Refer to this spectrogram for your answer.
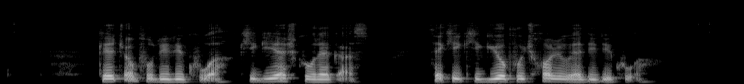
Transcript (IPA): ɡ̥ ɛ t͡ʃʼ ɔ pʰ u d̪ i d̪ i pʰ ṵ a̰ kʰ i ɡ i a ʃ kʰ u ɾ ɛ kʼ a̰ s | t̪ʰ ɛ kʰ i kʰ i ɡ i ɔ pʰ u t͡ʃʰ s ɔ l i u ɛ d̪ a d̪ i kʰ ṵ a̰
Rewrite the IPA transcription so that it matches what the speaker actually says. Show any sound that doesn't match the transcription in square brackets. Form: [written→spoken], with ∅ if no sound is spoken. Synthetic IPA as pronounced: ɡ̥ ɛ t͡ʃʼ ɔ pʰ u d̪ i d̪ i [pʰ→kʰ] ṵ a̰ kʰ i ɡ i a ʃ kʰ u ɾ ɛ kʼ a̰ s | t̪ʰ ɛ kʰ i kʰ i ɡ i ɔ pʰ u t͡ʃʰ [s→χ] ɔ l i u ɛ d̪ [a→i] d̪ i kʰ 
